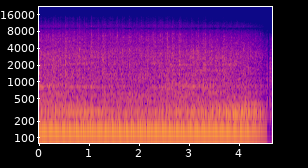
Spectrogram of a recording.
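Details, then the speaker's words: Auction-bought Jeep, automatic, running after being driven off the trailer: deep, loud, throbbing six-cylinder idle with a rough low rumble, then shutoff. The exhaust is far too loud and sounds like it has no muffler, though this is suspected, not confirmed. "Chuck this thing sounds like you've got no Muffler bro"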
